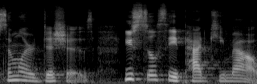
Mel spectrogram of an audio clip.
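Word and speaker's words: pad kee mao: You still see pad ki mao, like that's how you say it.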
